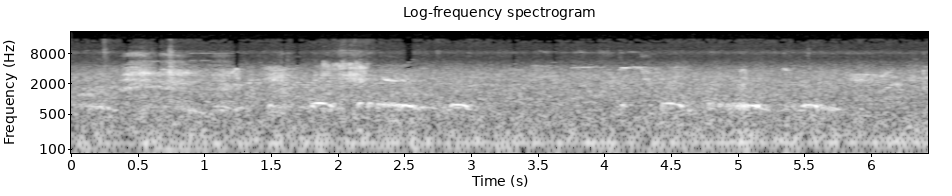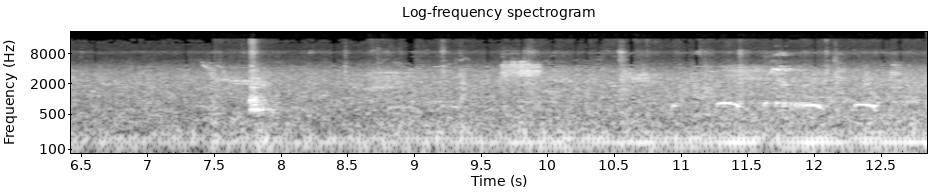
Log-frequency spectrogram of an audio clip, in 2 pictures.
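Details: Zebra dove cooing while brooding chicks: soft, rapid staccato coo notes in short rolling bursts, repeated several times across the recording, over a steady low hum and faint background noise.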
